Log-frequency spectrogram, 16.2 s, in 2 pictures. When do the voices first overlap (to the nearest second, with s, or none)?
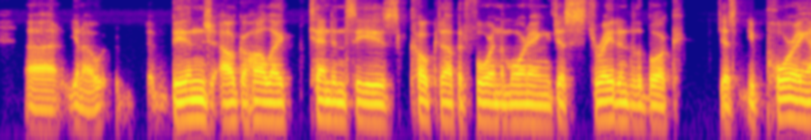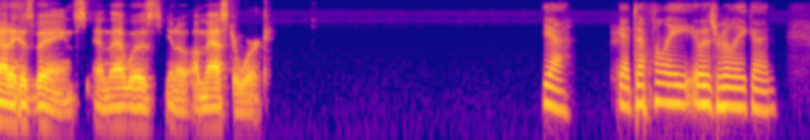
none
